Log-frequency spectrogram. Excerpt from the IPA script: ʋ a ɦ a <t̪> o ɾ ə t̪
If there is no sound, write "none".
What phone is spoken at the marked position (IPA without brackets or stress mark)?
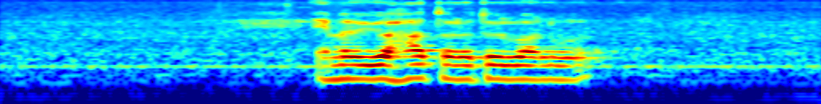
t̪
